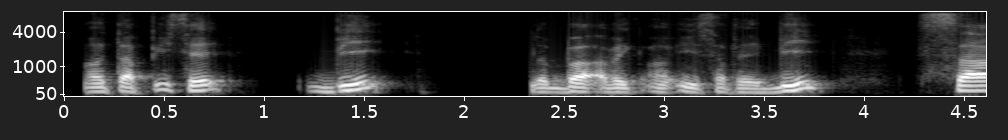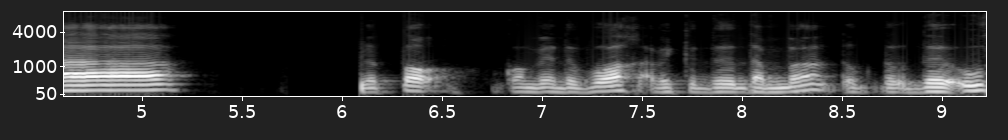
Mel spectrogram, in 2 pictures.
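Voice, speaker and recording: A man teaching a beginners' lesson, patiently repeating words and sounding them out slowly. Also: fairly low pitch, mellow. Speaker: Arabic teacher. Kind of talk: slow spoken lesson. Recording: dull lo-fi sound.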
